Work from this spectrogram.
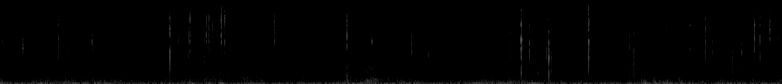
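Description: A folded beeswax-coated cotton food wrap, held in one hand above a stack of wraps, is scratched and squeezed by long nails. The stiff waxy cloth gives a steady run of dry, bright crinkles and sharp scratchy ticks over a low, quiet background.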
